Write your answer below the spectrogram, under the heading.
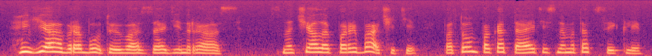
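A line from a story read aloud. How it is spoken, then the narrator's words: Malicious laugh, then speech. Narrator (Russian): Охранник злобно засмеялся и сказал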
